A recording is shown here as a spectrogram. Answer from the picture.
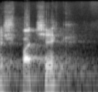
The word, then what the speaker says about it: Špaček: Could you tell our millions of listeners the proper Czech pronunciation of your name? – It's Petr Špaček, but I don't care because I'm going to a lot of conferences, so, you know, I'm used to all sorts of pronunciations.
